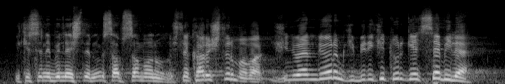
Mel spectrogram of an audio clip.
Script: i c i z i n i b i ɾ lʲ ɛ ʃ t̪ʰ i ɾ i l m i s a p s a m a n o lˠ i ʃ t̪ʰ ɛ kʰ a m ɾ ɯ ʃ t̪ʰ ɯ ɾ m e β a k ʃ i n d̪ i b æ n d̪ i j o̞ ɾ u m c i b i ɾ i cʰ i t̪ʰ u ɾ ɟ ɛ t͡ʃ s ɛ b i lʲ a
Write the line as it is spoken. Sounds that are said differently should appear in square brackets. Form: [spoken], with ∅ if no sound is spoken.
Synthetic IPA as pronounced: i c i [s] i n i b i ɾ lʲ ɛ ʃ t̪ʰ i ɾ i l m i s a p s a m a n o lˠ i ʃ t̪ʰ ɛ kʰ a [∅] ɾ ɯ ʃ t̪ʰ ɯ ɾ m [a] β a k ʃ i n d̪ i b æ n d̪ i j o̞ ɾ u m c i b i ɾ i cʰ i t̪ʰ u ɾ ɟ ɛ t͡ʃ s ɛ b i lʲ [ɛ]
